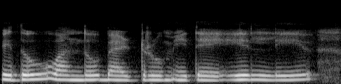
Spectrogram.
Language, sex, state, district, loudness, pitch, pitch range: Kannada, female, Karnataka, Bidar, -15 LUFS, 210 Hz, 200-220 Hz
